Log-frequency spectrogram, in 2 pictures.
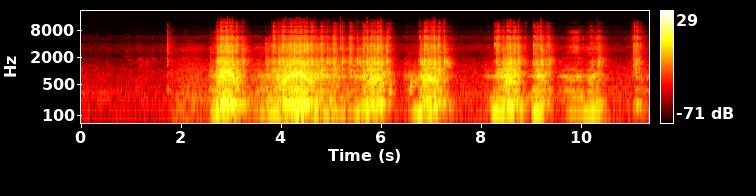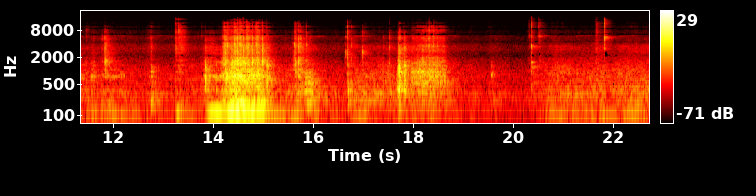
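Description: Electric domestic sewing machine stitching a seam through two layers of fabric in a series of short runs, each lasting up to about two seconds, with brief pauses and a few small clicks in between.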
